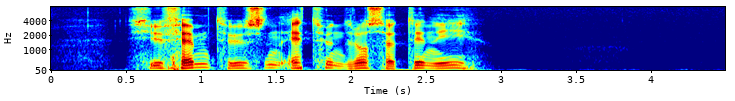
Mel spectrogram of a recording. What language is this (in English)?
Norwegian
